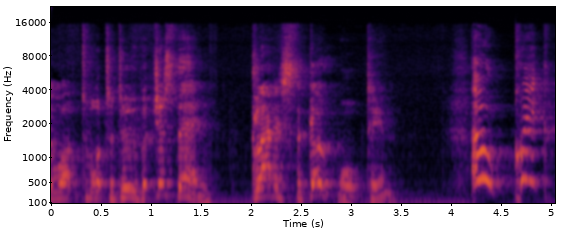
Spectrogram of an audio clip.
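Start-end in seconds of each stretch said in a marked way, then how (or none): 4.2-5.0 very high, loud sheep squeal; Sally, urgent. Acted. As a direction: urge in a panicky sheep squeak. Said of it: "said Sally".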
